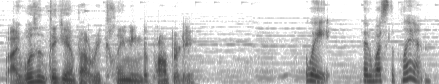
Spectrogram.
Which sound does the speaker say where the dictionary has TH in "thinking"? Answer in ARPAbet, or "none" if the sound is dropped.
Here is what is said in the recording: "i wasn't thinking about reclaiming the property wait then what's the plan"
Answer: TH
